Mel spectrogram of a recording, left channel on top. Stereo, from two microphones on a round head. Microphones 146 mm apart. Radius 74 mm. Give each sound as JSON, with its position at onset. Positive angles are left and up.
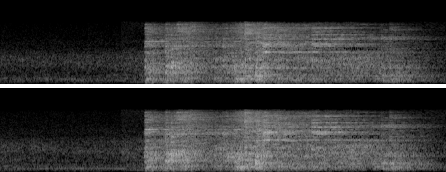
{"t": 1.4, "sound": "dishes clattering", "side_deg": -15, "distance_m": 1.1}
